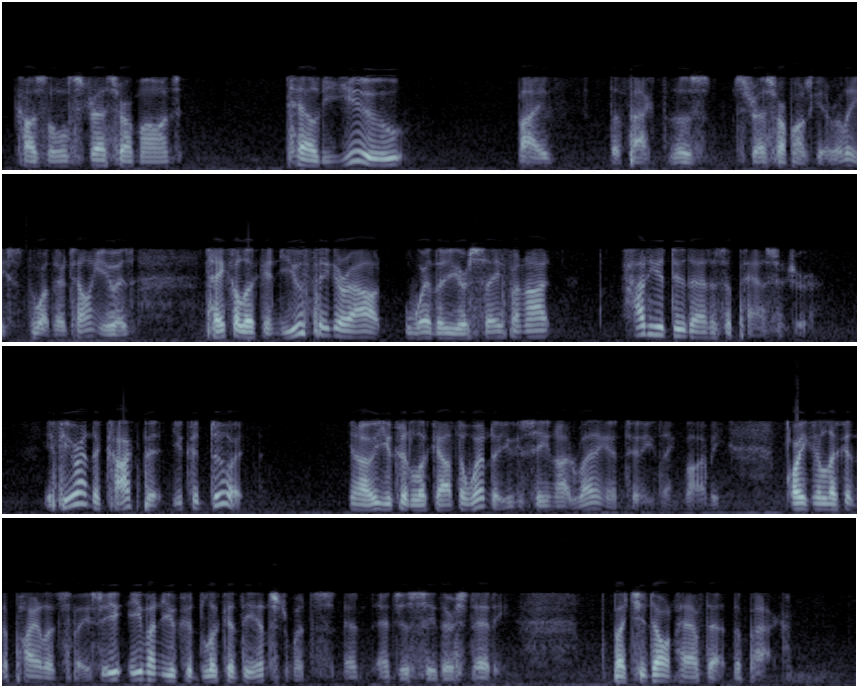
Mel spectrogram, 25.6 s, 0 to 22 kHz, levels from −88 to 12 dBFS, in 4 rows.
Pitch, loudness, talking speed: 110 Hz, -27 LUFS, 220 wpm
